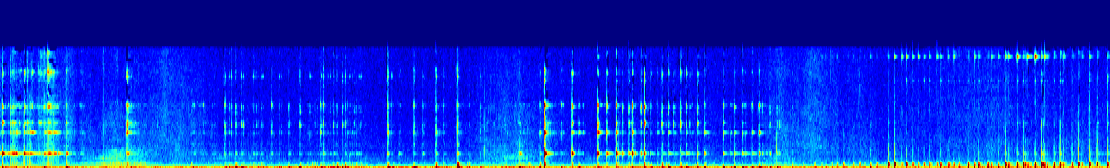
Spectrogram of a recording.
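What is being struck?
Cut-glass tumbler.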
